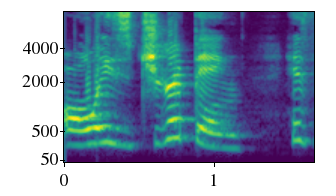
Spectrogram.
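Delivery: ordinary delivery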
